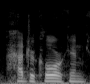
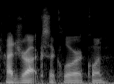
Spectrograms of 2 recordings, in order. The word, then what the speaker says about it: hydroxychloroquine: And he's been taking hydrochloroquine forever. – Hydroxychloroquine.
